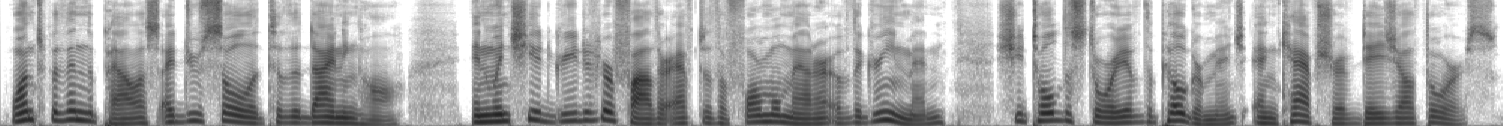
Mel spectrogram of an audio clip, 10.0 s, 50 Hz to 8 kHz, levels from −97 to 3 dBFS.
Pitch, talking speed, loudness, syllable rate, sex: 140 Hz, 225 wpm, -21 LUFS, 6.2 syllables/s, male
